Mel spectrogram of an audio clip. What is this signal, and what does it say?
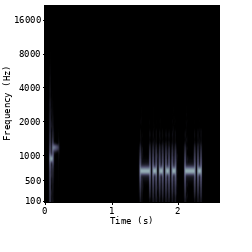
Morse code, heard as a keyed tone, about 25 wpm, 700 Hz. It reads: 6N
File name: Two Letter-Number Combinations - 25wpm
